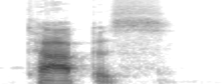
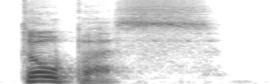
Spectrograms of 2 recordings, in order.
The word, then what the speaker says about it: tapas: Tapas. – Tapas. That is the correct pronunciation of that word. He says something like topas or tapes or something super wrong.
